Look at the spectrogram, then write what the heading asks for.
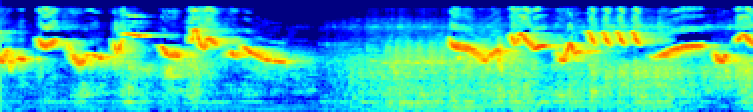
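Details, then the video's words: Sanger bird singing actively, used as a tutor and lure for young sangers: rapid, varied high whistled and chirping phrases with twittering slurs, a brief pause midway, then another bright burst. "BURUNG sanger gacor untuk masteran dan pancingan sanger muda"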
